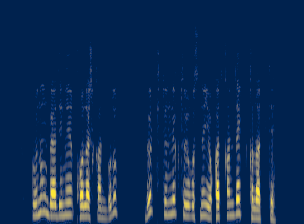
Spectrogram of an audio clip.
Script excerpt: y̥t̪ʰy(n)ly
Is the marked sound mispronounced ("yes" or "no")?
no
